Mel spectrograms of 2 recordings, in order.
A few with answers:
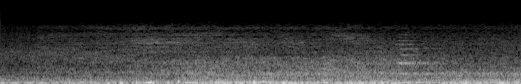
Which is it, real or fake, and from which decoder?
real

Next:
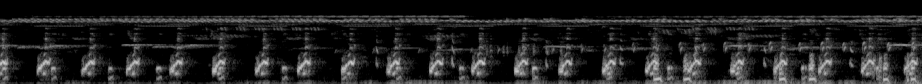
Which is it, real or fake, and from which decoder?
real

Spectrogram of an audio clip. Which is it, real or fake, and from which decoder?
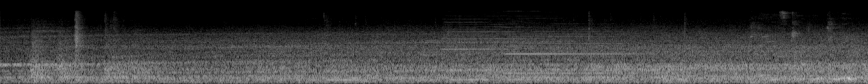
real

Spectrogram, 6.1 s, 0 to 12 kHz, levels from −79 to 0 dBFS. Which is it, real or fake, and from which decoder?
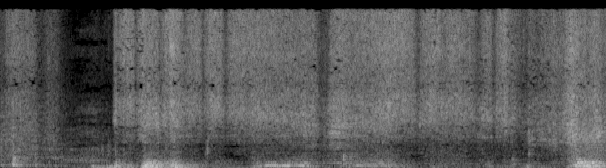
fake, vocoder, Vocos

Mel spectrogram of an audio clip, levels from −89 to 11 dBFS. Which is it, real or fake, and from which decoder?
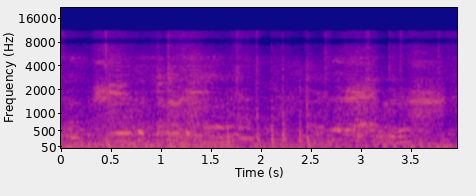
fake, autoencoder, DAC-VAE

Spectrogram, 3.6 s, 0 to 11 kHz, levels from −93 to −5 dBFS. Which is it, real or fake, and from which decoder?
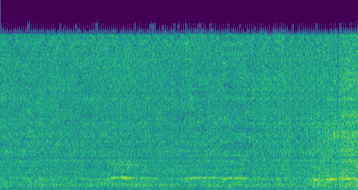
fake, codec, SNAC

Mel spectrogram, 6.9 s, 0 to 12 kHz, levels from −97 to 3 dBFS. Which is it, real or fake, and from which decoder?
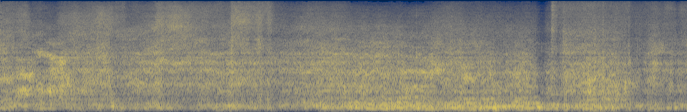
fake, codec, SNAC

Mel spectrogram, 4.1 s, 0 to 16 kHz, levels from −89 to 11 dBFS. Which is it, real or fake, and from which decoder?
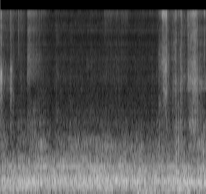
fake, autoencoder, DAC-VAE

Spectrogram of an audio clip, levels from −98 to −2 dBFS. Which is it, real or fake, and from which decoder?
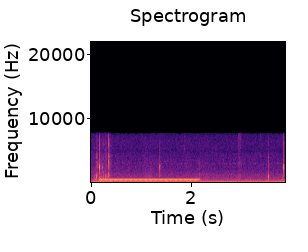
real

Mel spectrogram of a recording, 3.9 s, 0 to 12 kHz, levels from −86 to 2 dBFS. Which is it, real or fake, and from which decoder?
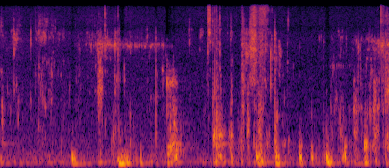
real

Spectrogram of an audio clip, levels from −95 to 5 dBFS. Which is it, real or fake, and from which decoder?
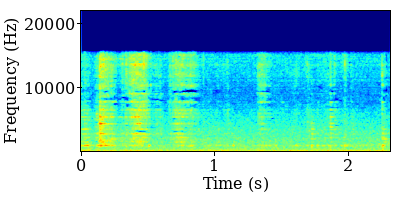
fake, vocoder, BigVGAN v2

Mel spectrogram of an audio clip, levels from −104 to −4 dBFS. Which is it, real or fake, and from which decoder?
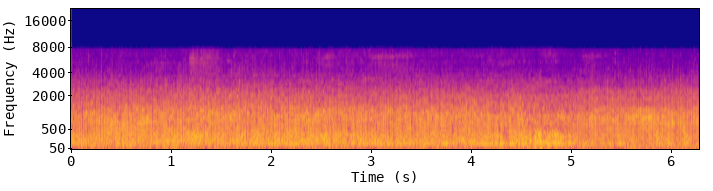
fake, vocoder, HiFi-GAN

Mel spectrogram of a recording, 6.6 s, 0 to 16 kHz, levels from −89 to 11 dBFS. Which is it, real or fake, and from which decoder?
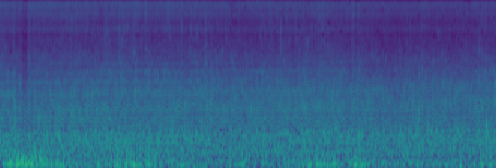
fake, vocoder, Vocos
